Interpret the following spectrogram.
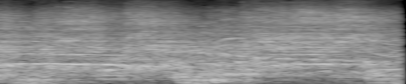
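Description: An audience shouting and cheering loudly and continuously, many voices at once.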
